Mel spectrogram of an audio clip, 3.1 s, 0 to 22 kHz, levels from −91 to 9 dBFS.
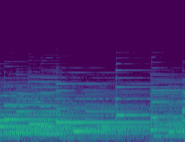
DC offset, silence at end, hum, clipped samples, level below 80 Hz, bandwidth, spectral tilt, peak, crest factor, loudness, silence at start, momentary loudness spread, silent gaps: under 0.1%; 0 s; none; under 0.1%; -62 dBFS; 5.6 kHz; -10.5 dB/octave; -22 dBFS; 12 dB; -34 LUFS; 0 s; 5 LU; none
